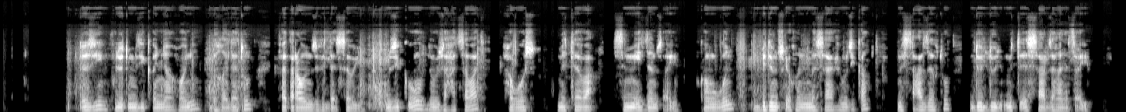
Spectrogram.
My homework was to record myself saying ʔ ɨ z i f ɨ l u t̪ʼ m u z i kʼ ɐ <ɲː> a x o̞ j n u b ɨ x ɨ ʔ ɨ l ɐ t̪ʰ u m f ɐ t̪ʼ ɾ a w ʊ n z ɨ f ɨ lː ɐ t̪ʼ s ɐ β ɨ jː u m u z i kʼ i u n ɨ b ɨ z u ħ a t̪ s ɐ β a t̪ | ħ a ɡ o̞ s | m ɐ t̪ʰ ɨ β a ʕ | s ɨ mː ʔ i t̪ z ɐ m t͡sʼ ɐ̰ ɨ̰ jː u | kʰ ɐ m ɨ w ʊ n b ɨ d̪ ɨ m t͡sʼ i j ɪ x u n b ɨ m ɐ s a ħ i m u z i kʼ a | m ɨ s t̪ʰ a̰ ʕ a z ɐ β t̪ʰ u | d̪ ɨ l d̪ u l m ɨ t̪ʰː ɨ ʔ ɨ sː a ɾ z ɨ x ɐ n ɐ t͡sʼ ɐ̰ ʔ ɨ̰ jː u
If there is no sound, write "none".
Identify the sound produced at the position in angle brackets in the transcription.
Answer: ɲː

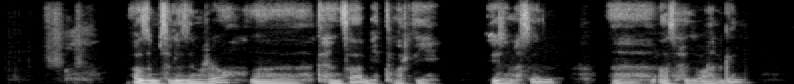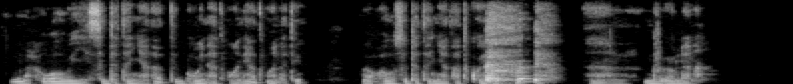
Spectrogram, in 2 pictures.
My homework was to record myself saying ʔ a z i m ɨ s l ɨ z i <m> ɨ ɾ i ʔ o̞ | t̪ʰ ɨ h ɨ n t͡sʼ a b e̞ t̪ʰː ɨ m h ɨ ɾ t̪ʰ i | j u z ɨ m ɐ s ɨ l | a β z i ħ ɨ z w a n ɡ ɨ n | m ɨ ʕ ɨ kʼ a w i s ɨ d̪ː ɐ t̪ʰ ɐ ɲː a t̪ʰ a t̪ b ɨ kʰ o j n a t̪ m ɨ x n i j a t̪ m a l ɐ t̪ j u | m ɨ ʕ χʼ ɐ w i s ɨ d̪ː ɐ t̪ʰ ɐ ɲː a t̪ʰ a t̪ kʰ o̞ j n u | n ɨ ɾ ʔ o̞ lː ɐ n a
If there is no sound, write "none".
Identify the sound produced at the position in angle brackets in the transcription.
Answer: n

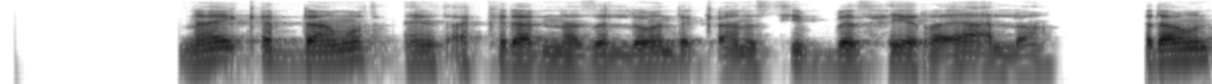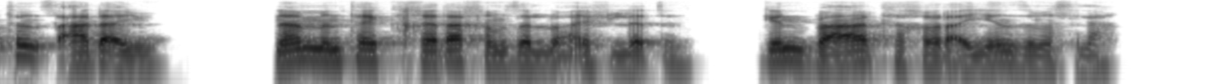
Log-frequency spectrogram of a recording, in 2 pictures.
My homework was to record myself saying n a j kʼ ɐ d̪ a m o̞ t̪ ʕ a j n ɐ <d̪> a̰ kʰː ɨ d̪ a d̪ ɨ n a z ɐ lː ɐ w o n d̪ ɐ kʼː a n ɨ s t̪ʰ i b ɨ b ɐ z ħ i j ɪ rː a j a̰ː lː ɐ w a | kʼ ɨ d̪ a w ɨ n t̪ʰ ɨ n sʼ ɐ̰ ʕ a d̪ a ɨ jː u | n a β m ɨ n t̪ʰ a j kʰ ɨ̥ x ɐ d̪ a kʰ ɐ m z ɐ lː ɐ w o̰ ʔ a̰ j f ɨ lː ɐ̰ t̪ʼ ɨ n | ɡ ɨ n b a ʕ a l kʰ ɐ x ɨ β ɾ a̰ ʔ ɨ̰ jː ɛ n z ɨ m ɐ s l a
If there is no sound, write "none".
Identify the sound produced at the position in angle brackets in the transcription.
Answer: t̪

